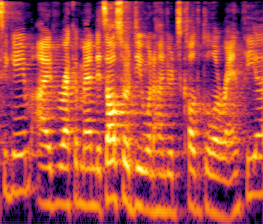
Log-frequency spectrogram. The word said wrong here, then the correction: Glorantha: I'm probably mispronouncing the shit out of it. So if anyone wants to correct me, Glorantha, right?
